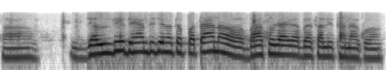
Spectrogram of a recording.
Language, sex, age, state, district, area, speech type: Hindi, male, 30-45, Bihar, Vaishali, urban, conversation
